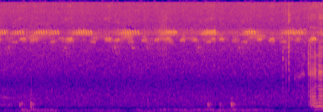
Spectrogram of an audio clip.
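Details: Many crickets calling after rain under overcast skies at Tswalu Kalahari Reserve, South Africa; continuous high pulsed chirps in short bursts, with low knocks and a brief noisy rustle at the end.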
